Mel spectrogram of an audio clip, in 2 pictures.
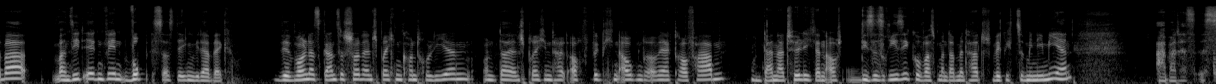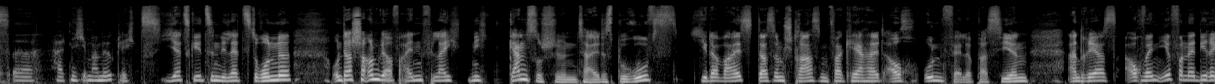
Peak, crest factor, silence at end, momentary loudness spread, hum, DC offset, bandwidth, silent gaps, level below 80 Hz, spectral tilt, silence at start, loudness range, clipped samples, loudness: -6 dBFS; 18 dB; 0 s; 11 LU; none; under 0.1%; 17 kHz; none; -54 dBFS; -5 dB/octave; 0 s; 6 LU; under 0.1%; -26 LUFS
